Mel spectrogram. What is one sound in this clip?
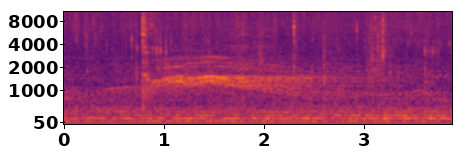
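Light footsteps patter on a wooden floor.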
